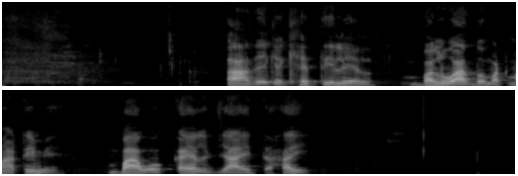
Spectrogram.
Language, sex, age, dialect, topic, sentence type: Magahi, male, 56-60, Western, agriculture, statement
